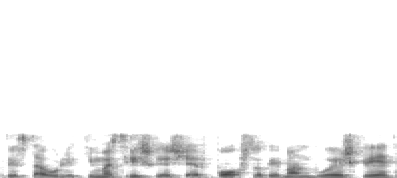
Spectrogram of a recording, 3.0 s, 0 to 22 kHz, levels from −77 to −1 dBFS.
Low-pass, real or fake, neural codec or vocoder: 5.4 kHz; fake; vocoder, 22.05 kHz, 80 mel bands, WaveNeXt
